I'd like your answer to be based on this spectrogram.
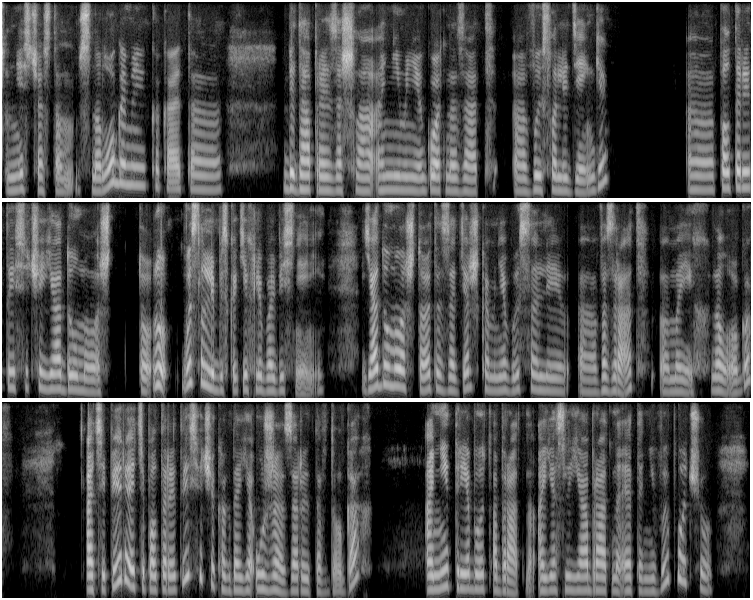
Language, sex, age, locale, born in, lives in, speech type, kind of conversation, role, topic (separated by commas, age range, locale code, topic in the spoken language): Russian, female, 25-29, ru-RU, Ukraine, United States, conversation, advice, user, Как финансовый стресс мешает вам планировать свою жизнь?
